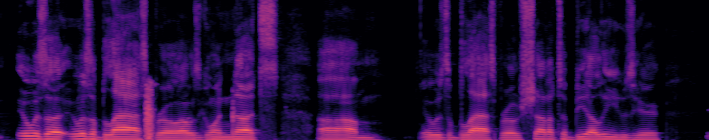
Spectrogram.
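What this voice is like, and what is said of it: Hoarse, strained voice. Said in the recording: “My voice is my voice is wrecked. I was laughing, I was yelling, I was hitting tables”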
